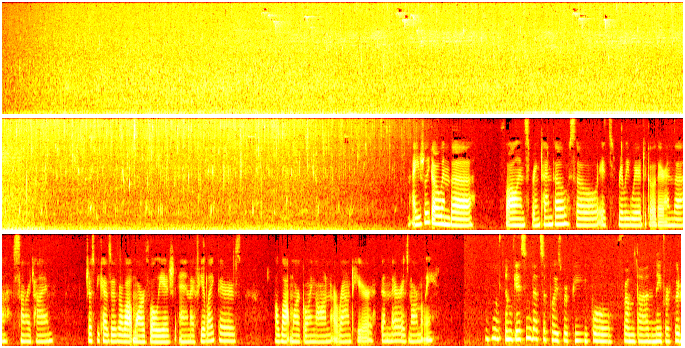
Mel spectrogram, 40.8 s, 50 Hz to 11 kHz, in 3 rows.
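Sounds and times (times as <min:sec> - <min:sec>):
creek water flowing and babbling: 0:00.0 - 0:22.1
speech: 0:21.9 - 0:23.1, 0:23.7 - 0:32.1, 0:32.7 - 0:36.0, 0:36.9 - 0:40.8.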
